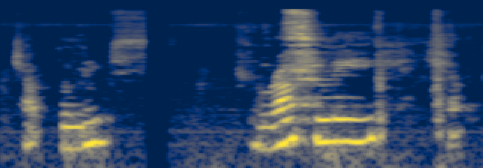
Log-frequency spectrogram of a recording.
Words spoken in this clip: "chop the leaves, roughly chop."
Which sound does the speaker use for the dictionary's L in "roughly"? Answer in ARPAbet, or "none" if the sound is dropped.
L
